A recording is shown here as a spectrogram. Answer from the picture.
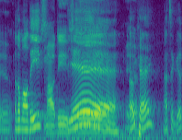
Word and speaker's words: Maldives: to say that uh ideal vacation um the ma dolls I think that's how you say it or the Maldives Maldives yeah okay that's a good one yeah I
